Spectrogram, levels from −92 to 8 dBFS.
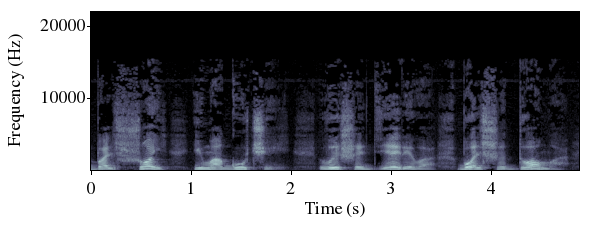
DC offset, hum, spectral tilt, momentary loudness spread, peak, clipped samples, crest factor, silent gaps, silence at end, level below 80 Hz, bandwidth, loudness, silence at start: under 0.1%; none; -3.5 dB/octave; 8 LU; -6 dBFS; under 0.1%; 20 dB; none; 0.1 s; -62 dBFS; 15.5 kHz; -25 LUFS; 0 s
